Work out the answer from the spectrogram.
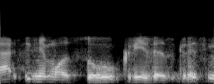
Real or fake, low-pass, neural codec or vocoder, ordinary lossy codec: fake; 5.4 kHz; codec, 16 kHz, 8 kbps, FunCodec, trained on LibriTTS, 25 frames a second; AAC, 32 kbps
